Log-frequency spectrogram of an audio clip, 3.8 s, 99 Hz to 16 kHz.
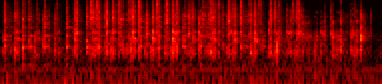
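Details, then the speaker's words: Extron VTG 300R video and audio test generator on arrival, before power-up: handling the case brings irregular clicks and tinkling rattles, a loose internal component; a part had popped off the board. "sounds to me like something's not attached in there so before i power it up i was going to open it and just see see what popped off or what's broken in there"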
